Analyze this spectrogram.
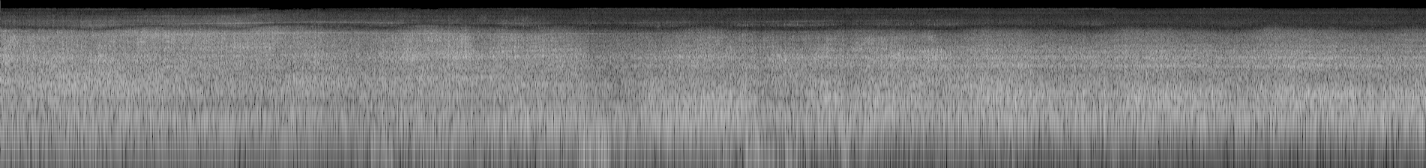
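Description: Train wheels clatter and roar on the rails as carriages pass by.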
